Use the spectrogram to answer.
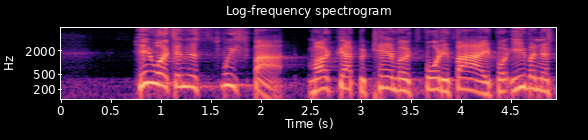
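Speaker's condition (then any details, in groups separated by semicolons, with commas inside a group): Deafness; deaf during school years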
